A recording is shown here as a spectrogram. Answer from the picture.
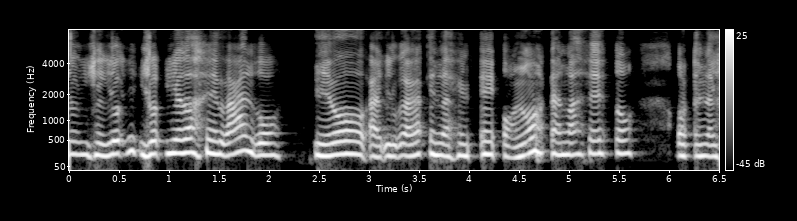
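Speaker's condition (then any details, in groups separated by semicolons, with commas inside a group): Moebius syndrome, congenital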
